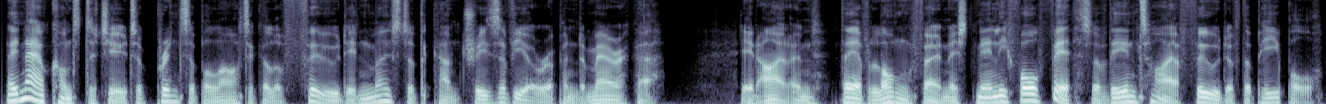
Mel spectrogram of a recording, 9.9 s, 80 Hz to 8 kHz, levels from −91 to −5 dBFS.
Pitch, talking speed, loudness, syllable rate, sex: 95 Hz, 200 wpm, -20 LUFS, 5.9 syllables/s, male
